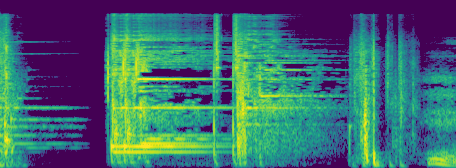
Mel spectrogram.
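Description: A bright chiming jingle plays.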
